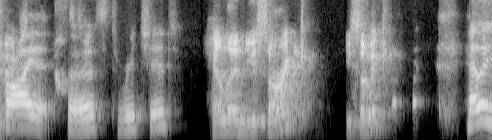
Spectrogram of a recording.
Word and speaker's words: Uskovic: Helen Uskovic? Helen Uskovic.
